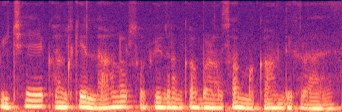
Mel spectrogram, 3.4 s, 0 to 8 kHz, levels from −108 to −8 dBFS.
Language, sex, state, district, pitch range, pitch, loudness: Hindi, male, Bihar, Kishanganj, 115-135 Hz, 130 Hz, -13 LUFS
